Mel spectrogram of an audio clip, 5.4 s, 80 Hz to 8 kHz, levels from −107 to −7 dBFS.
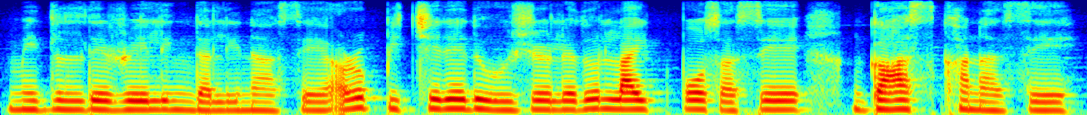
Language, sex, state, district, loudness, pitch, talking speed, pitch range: Nagamese, female, Nagaland, Kohima, -21 LUFS, 180 Hz, 200 wpm, 170-185 Hz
